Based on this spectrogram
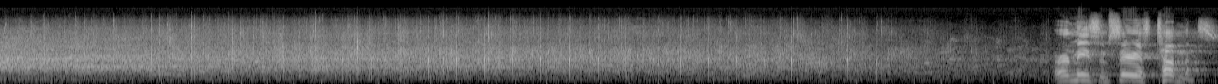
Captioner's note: laughter, applause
